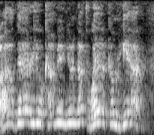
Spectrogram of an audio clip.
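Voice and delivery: high-pitched, crazy, going-off ranting.

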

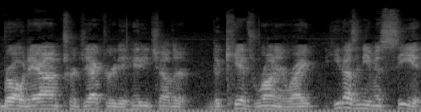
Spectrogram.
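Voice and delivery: ordinary delivery

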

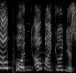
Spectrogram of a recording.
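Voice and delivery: very high, squeaky, ditzy, airheaded sweet voice. Describing a cartoon character around the Joker: imitating airheaded Harley Quinn. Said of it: "this airhead around Joker".

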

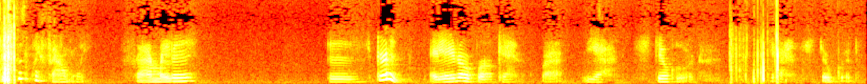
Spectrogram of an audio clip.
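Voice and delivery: whispered, breathy cartoon alien voice. Doing a second Disney character quote for a YouTube video: Stitch impression. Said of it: "And I've got another one".

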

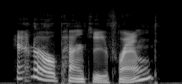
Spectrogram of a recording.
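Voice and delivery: very high, squeaking cartoon critter voice. Recalling a cartoon character's greeting from childhood, doing the Glomer voice. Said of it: "the way the Glomer would say is like".

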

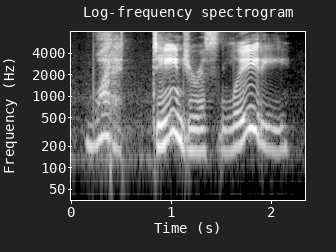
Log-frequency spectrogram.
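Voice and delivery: gentle, soft murmured speech. Reading the Scarecrow commenting on the angry princess, in a soft murmur. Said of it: "murmured the scarecrow in a soft voice".

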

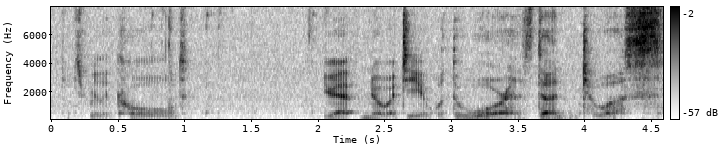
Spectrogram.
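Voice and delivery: very soft, deep, breathy put-on whisper. While building, the speaker jokingly delivers a line: put-on deep voice. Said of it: "I sound really deep voice right now".

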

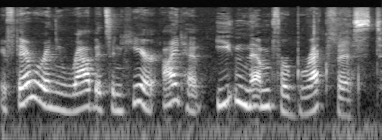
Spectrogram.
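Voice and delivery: ordinary delivery, nothing marked

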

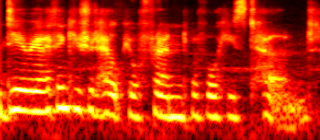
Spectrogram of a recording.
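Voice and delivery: whispering. In a game, a player character whispers down to the cat in their arms: whispering. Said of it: "I'm going to whisper down to Morris".

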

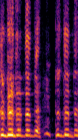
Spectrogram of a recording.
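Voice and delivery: mocking, high duh-duh babble, put-on.

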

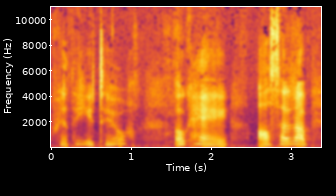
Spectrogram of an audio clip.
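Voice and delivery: mock sorrowful tone. Retelling a show scene where a character answers: imitating a sad reply. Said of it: "so sad".

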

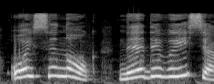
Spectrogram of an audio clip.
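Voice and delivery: stretched high exclamation. An old woman in a crowd answers Sashko's question; exclaiming. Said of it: "вигукнула та".

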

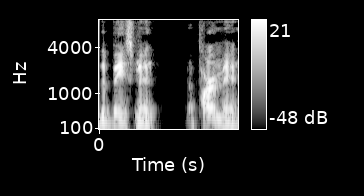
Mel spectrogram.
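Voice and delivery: ordinary delivery

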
